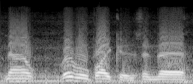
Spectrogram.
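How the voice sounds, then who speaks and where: A man's voice: mid-range voice, moderate pace. A man with a British accent chats casually and rambles informally to viewers from inside a helmet while riding a motorbike, with some mild swearing. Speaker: motorcycle vlogger. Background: motorcycle and vehicle noise.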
